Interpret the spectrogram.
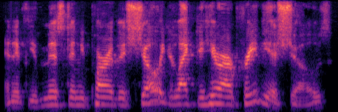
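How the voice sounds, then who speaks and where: A man hosting a radio interview, halting as he searches for words, with a voice that is starting to give out. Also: on the high side, sing-song, slightly rough. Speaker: radio show host.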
